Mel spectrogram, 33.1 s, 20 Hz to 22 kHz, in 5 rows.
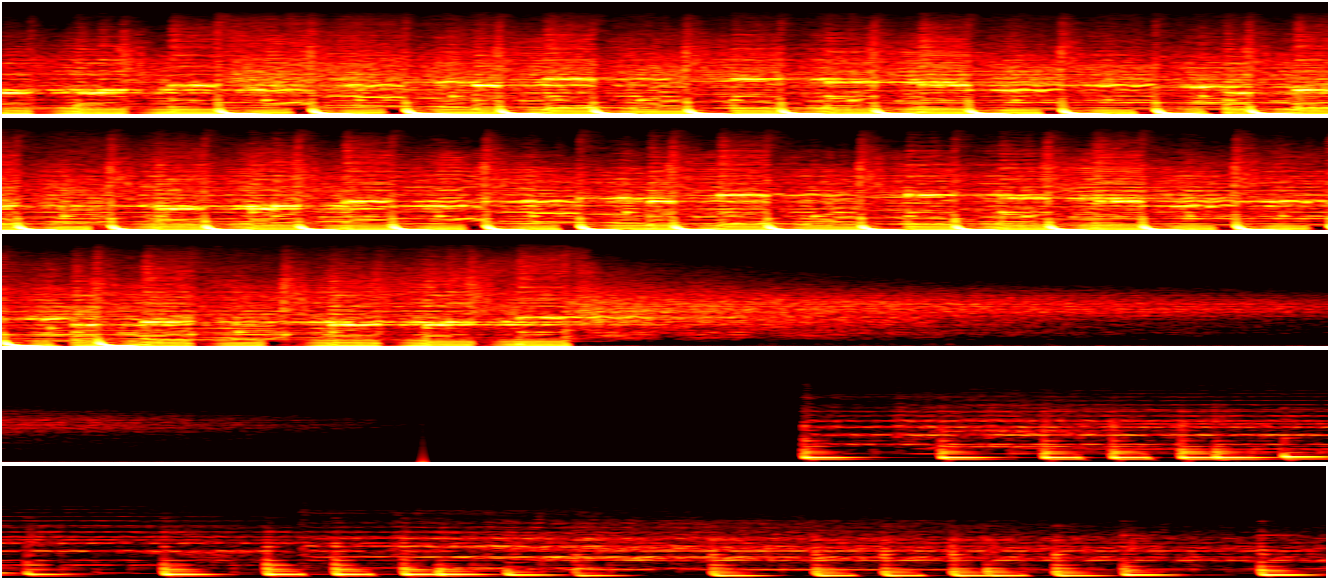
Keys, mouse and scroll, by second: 1.7-2.2 scroll up 1, 2.2 s, 4.2-5.5 scroll down 2, 5.5-9.6 drag, 9.6-10.0 scroll up 1, 10.0 shift+middle click, 10.4-11.2 scroll up 2, 11.2 click, 12.7 KP_1, 13.3-13.7 scroll up 2, 15.0-17.1 shift+drag, 17.1 scroll down 1, 17.4 shift+middle click, 18.1-19.2 drag, 19.2 KP_3, 19.8-21.3 scroll down 2, 22.9-26.5 drag, 28.4 KP_7, 29.8-32.1 drag, 33.0 click.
